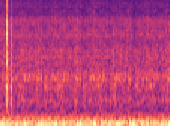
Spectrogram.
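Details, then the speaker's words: Auction-bought diesel truck fully warm, coolant and oil at temperature: uneven stumbling idle with pulses dropping out every few firings, the miss appearing with lights off and vanishing with lights on; cluster not yet sent off, cause unconfirmed. "Hear it missing? You hear that? Okay, the lights are off. Now watch. Turn the lights on. It goes away."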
